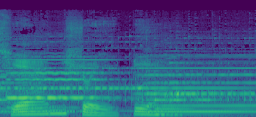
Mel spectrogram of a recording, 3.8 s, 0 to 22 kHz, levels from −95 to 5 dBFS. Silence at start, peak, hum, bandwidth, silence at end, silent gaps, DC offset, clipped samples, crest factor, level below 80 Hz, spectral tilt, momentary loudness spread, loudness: 0 s; -10 dBFS; 50 Hz at -40 dBFS; 15.5 kHz; 0 s; none; under 0.1%; under 0.1%; 16 dB; -48 dBFS; -6 dB/octave; 10 LU; -26 LUFS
